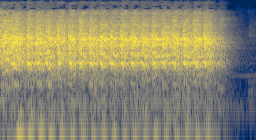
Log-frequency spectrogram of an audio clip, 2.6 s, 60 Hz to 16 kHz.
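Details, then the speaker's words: Fuel-injected 2014 Kawasaki 636, before tune-up: steady starter whirr spinning the engine about two seconds, never firing; cranks but won't start, battery strong, a friend suggests fuel pump or clogged injectors. "battery strong is just not turning over figure it out"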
